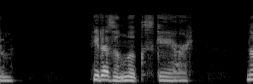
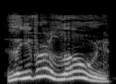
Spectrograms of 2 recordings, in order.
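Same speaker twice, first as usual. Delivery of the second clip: louder, higher protective shout; 5 semitones higher, 6 dB louder than usual. Acted. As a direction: shout across the storm to protect her. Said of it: "I hear Edier shout".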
